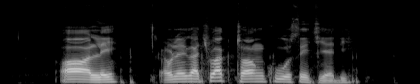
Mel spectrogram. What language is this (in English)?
Luo (Kenya and Tanzania)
